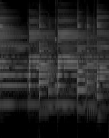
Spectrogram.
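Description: Intro music: a quickly picked banjo tune, about five bright plucked notes a second.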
